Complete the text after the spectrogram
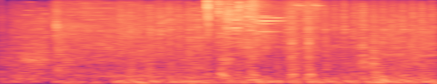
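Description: Gunfire cracks in quick bursts.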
